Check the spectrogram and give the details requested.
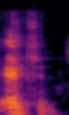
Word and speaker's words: Etienne: interview on tv and they asked him how to pronounce the name this man said in southwestern you supposed to say action okay action yeah that's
